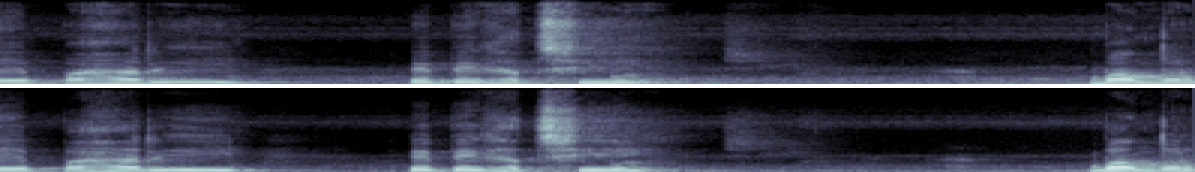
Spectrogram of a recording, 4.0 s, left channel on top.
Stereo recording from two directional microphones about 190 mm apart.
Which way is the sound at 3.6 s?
20° right (ahead or behind).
